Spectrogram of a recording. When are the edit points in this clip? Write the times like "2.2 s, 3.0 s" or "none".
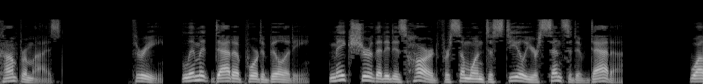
none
